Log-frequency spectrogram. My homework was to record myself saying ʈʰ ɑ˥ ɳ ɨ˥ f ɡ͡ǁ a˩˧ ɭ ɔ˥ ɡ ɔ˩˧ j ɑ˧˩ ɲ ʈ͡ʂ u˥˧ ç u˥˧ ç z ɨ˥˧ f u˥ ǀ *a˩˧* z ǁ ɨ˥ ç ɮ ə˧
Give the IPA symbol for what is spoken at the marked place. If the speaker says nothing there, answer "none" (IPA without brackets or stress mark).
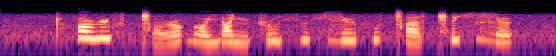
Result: a˩˧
